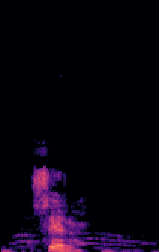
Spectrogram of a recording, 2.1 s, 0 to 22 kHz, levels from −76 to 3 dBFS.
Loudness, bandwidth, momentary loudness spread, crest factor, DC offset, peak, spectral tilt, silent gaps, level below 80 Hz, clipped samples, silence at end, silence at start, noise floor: -23 LUFS; 10 kHz; 25 LU; 20 dB; under 0.1%; -8 dBFS; -2.5 dB/octave; none; -66 dBFS; under 0.1%; 0.65 s; 0.05 s; -54 dBFS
